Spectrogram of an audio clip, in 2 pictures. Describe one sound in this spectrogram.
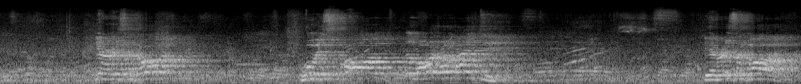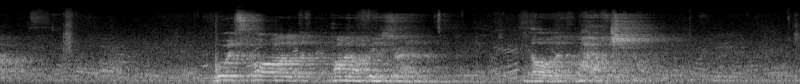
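An elderly man speaks with animation through a microphone, echoing in a large hall.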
